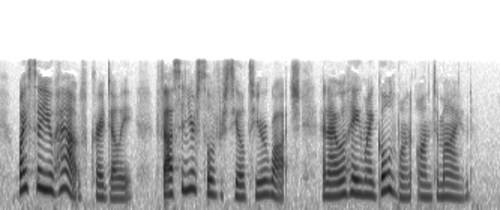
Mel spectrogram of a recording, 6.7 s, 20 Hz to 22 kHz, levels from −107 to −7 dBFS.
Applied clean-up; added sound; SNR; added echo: none; none; none; none.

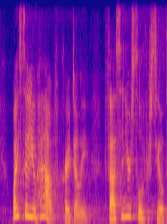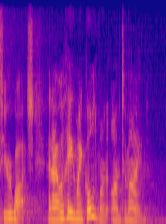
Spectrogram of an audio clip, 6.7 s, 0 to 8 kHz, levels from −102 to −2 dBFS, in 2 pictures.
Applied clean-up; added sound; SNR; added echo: none; none; none; reverberation time 2.4 s.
